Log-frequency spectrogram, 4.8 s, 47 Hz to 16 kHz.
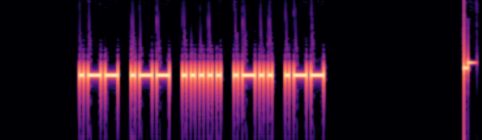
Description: Morse code, heard as a keyed tone, about 28 wpm, 700 Hz. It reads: WW5LW
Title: USA Call Signs - 5 Characters - 2x Character Spacing - 28wpm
